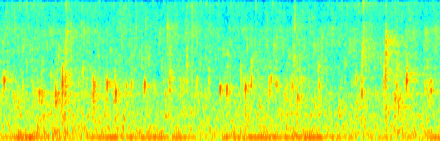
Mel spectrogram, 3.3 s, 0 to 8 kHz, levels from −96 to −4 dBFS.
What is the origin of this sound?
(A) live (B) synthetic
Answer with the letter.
B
